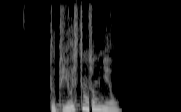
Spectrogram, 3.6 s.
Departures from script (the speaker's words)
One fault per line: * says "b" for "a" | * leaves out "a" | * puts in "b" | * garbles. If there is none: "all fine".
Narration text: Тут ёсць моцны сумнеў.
* leaves out "моцны"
